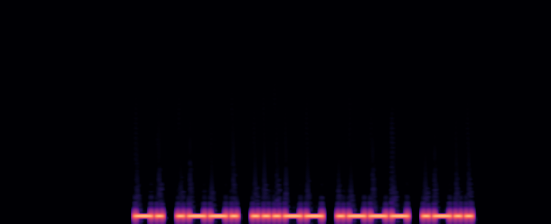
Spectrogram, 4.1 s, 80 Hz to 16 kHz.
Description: Morse code, heard as a keyed tone, about 30 wpm, 700 Hz. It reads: NP3JL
